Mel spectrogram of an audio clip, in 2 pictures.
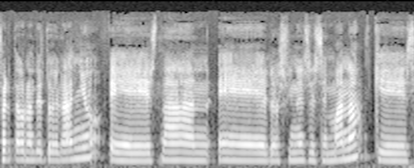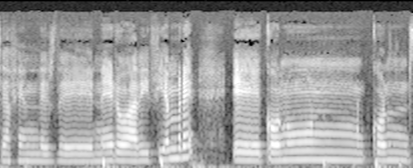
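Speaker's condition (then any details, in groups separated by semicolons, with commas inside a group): No condition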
